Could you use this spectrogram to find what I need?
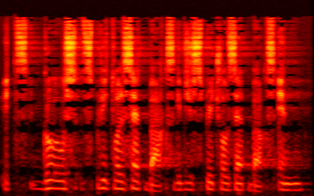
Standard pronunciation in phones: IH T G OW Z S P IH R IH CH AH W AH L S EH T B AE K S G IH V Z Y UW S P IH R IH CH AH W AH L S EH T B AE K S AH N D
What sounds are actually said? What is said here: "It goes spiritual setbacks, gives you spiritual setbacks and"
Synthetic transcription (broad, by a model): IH T G OW S P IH R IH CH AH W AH L S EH T B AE K S G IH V Y UW S P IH R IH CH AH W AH L S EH T B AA K S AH N D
